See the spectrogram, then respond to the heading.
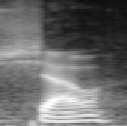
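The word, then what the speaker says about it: Xiao: that by the way in Mandarin X I ao is pronounced shiao you knew that did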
